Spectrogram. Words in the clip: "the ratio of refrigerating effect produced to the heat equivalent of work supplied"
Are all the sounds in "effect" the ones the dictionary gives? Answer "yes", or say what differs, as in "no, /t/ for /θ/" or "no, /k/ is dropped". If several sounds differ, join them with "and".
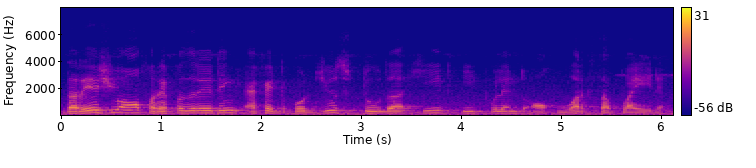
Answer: no, /k/ is dropped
